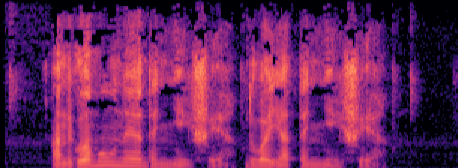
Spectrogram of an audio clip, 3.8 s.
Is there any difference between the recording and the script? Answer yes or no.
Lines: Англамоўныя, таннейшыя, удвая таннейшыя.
no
